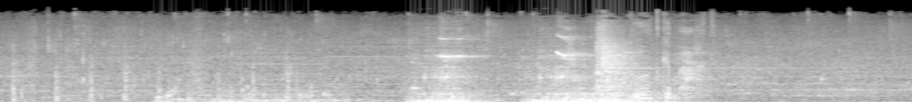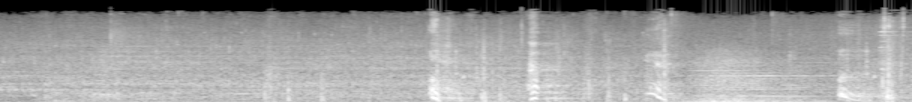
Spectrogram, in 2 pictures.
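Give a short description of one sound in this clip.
Footsteps thud on a metal floor.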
